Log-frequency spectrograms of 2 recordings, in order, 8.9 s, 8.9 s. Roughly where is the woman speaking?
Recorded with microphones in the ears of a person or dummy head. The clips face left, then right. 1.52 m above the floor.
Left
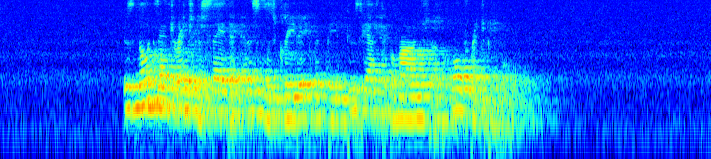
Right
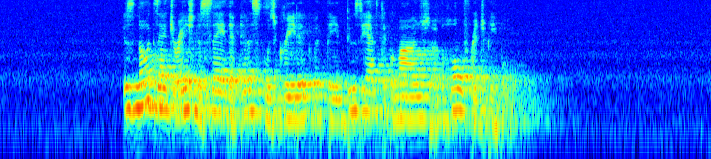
Right.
